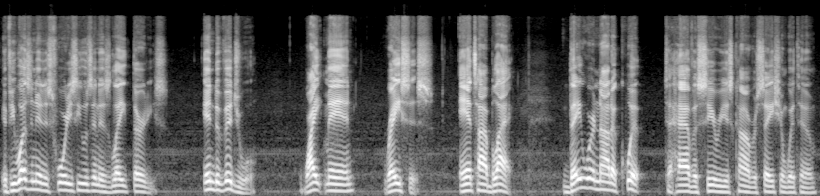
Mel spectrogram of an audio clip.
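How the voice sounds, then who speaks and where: A man's voice: medium pitch, measured pace. An American man hosting a reaction commentary, talking bluntly and casually with frequent profanity. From United States. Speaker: commentary channel host.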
